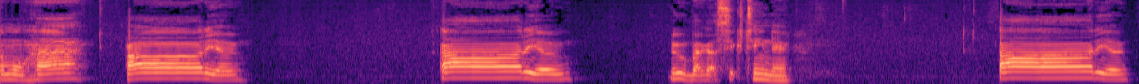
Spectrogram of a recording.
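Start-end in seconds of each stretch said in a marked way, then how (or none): 1.3-5.7 long, raised "Audio" called into the mic; drawn-out radio test call. Real, not acted. Keying the radio for the power test, a long raised call. 10.0-11.3 long, raised "Audio" called into the mic; drawn-out radio test call. Real, not acted. Keying the radio for the power test, a long raised call.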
